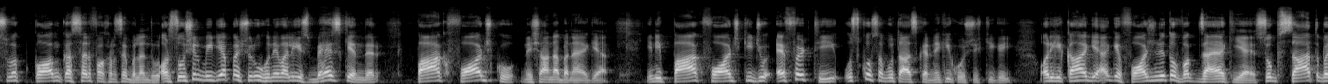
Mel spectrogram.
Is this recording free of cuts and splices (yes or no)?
no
